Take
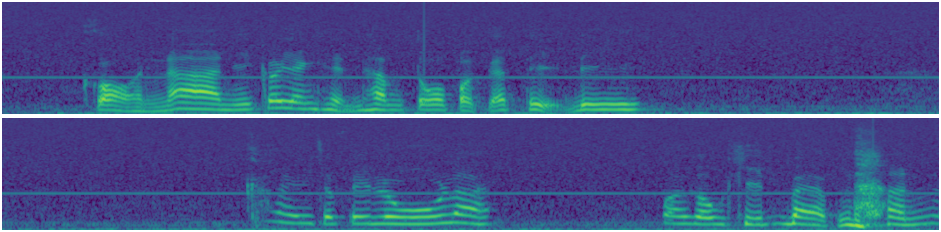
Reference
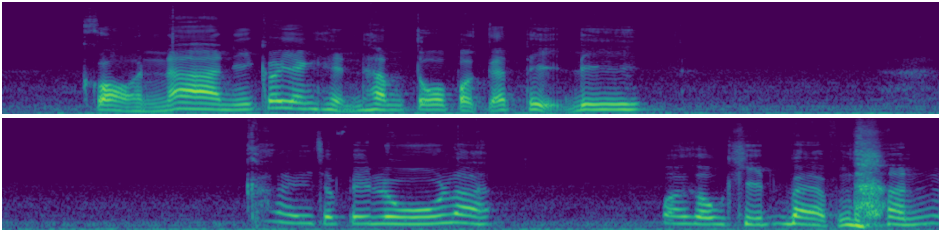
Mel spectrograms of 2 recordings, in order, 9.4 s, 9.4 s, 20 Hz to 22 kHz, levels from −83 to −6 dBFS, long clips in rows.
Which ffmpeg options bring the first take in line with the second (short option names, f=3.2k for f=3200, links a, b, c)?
-af "adeclick=t=4,bandreject=f=1.4k:w=30,afwtdn=0.004"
